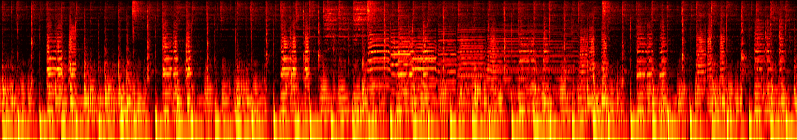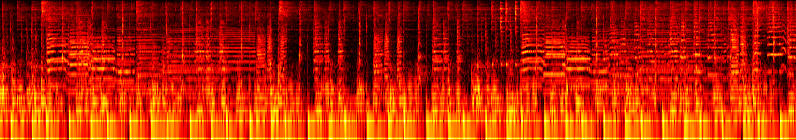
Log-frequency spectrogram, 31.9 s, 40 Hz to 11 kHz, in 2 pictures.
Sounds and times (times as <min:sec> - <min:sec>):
Brass instrument: 0:00.0 - 0:31.8
Jazz: 0:00.0 - 0:31.8.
